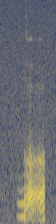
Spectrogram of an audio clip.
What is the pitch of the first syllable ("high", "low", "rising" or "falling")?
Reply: falling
